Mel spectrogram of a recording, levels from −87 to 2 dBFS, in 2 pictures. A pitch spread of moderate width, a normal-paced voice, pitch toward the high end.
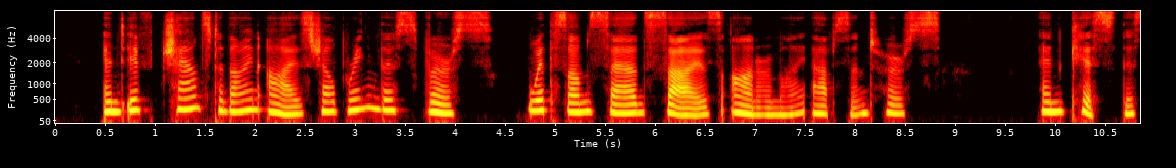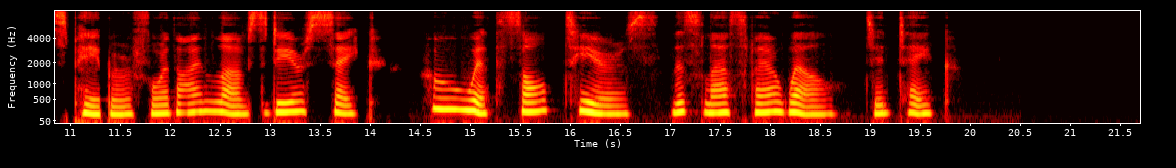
No: average, 4.1 semitones; slow, 100 wpm; high, 195 Hz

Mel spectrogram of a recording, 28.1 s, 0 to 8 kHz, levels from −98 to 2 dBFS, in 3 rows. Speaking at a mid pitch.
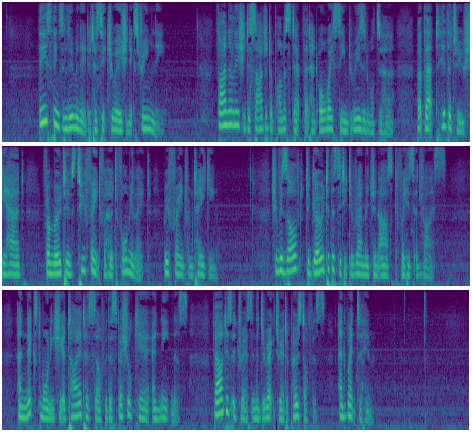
Yes: medium, 180 Hz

